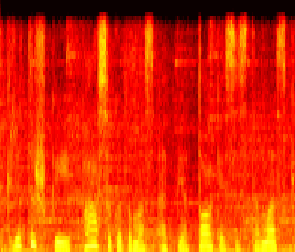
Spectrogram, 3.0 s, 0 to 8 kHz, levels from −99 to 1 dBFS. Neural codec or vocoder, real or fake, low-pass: none; real; 7.2 kHz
